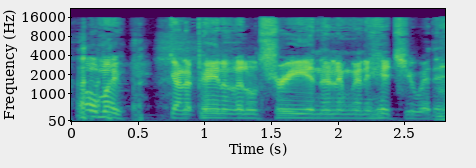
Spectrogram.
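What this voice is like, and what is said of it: Poor, angry imitation of another's voice. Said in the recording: “worst Bob Ross impression ... angry Bob Ross”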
